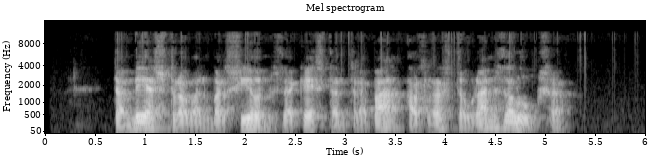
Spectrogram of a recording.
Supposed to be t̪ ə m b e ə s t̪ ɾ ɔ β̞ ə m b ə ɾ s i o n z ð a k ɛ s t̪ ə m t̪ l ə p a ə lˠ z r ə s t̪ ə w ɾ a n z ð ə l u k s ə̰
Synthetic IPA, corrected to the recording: t̪ ə m b e ə s t̪ ɾ ɔ β̞ ə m b ə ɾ s i o n z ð ə k ɛ s t̪ ə n t̪ ɾ ə p a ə lˠ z r ə s t̪ ə w ɾ a n z ð ə l u k s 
